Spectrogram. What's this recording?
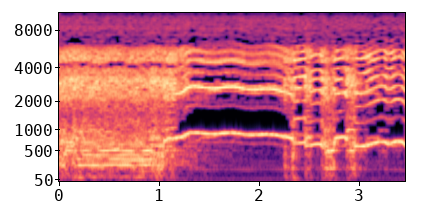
A short clip of of a screaming electric guitar lick I made on my 1982 Gibson Les Paul custom with Marshall amp. It was recorded on a multi track music program, I then added chorus effect, the microphone was hooked directly to the desktop computer with reverb from a 50 watt Marshall amp. This lick was played by me on my guitar.
electric, guitar, rock, solo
